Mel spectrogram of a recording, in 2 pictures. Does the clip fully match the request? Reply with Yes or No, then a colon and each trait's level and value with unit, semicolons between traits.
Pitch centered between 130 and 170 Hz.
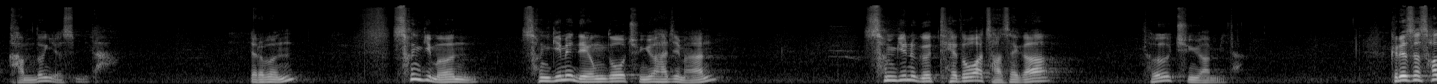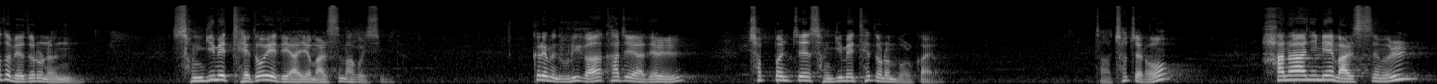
Yes: low, 135 Hz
